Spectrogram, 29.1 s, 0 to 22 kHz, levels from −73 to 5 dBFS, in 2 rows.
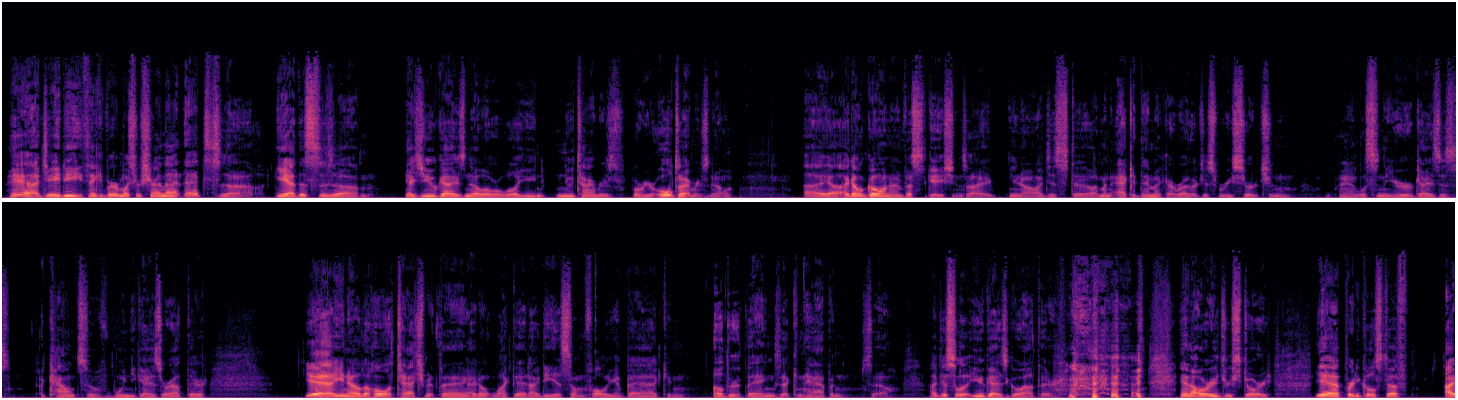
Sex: male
